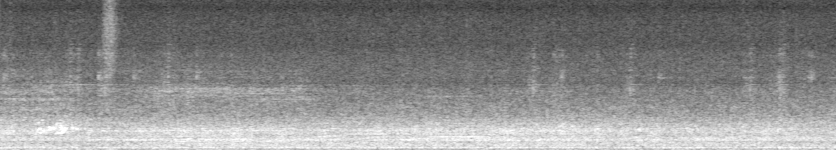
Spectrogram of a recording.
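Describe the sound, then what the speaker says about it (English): A wooden roller coaster in RollerCoaster Tycoon runs with a steady dense clatter of cars on wooden track. The noise is broad and continuous, at an even level, with faint park ambience behind it. "if it is something that I do like about the wooden roller coaster, I do like the sounds that it makes"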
